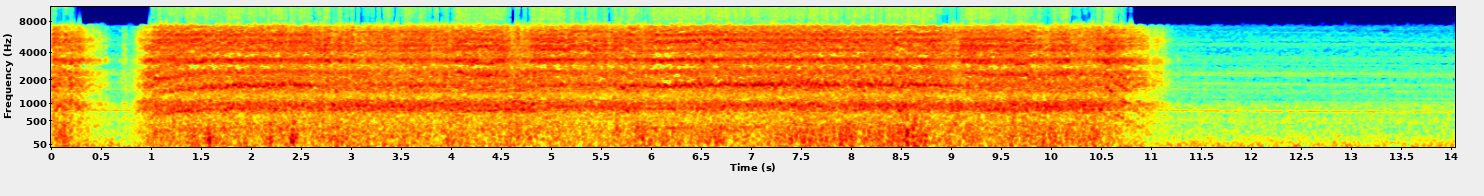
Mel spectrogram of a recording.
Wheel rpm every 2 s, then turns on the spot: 50, 230, 220, 230, 230, 110, 0.
none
